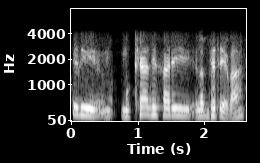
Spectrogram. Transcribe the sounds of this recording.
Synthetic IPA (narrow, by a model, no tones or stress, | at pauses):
jɐd̪imʊkʰːjɐːd̪ʱikaːɾilɐbʱjɐt̪eːʋaː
